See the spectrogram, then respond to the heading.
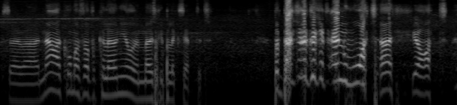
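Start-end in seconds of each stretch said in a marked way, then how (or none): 3.6-6.0 higher, louder, slowing on the shot; excited shout. Real, not acted. Commentator snapping back to the match, loud and high. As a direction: exclaim at a great shot.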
